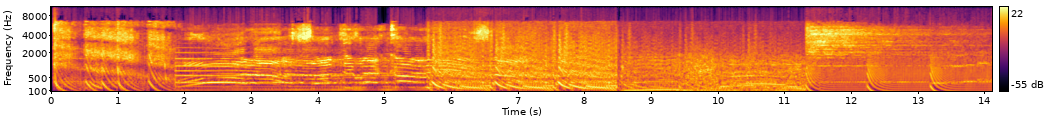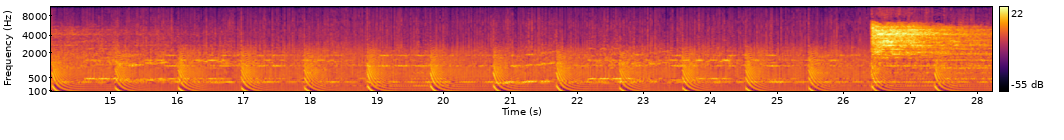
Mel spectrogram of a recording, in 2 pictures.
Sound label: ultra slowed reverb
